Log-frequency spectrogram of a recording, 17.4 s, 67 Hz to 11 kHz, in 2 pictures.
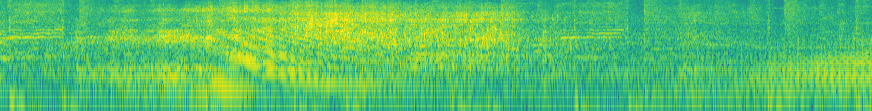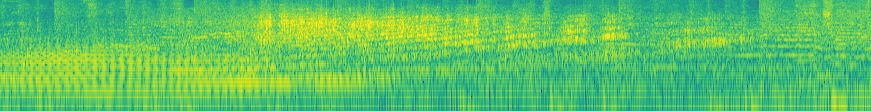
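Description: Pitts S-2B aerobatic biplane's propeller and engine running hard through a display pass, its tone sweeping down about two seconds in, holding steady, then sweeping back up near the end.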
